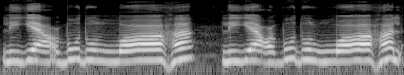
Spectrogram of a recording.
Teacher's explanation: لفظ اللہ کو موٹا پڑھنا ہے۔ یہ میں آپ کو بتایا تھا کہ اگر اللہ کے لام سے پہلے پیش یا زبر آ جائے تو اس میں لفظ اللہ کو موٹا پڑھا جاتا ہے۔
